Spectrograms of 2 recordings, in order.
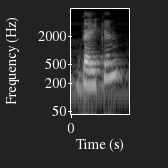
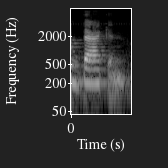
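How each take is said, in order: First: The first vowel is a long A sound. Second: The first vowel is a short A sound. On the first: "it would be bacon, the first one. So that A is going to say its name" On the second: "or is it going to be a short A?"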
